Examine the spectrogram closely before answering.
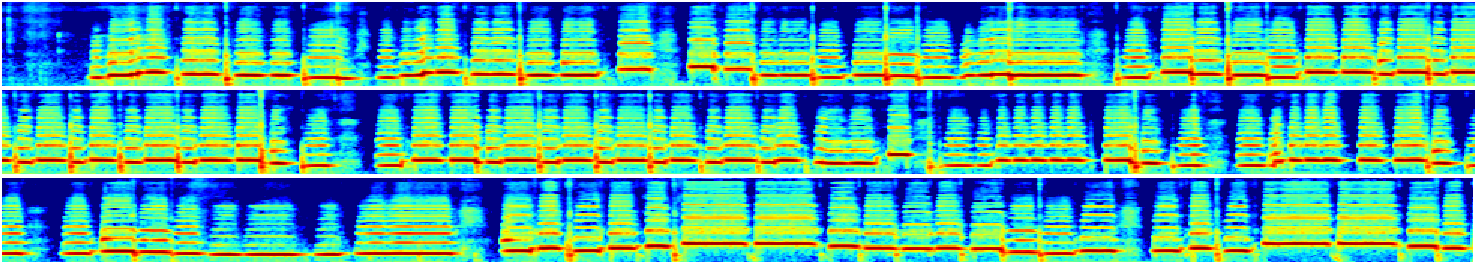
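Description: Alto recorder playing a fast melody solo, mostly in quick runs of short, sharply tongued repeated notes. The playing breaks off briefly every few seconds.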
